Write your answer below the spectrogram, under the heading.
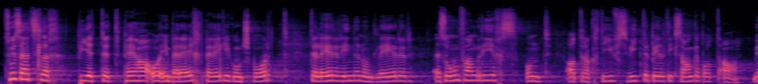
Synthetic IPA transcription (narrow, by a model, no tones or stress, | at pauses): t͡suːəzɛt͡slɪχb̥iətətpʰeːɦɑːʔoːɪmbeɾæɪχb̥evɛɡɪɡʊntʃpɔrt | d̥əleːɾəɾɪnənʊndleːɾəɾ | əsʊmfɑŋriːχsʊnd | ʔɑtɾɑktiːfsvitəɾbɪldɪksɑːnɡebɔtʰɑ̰ːmɪ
